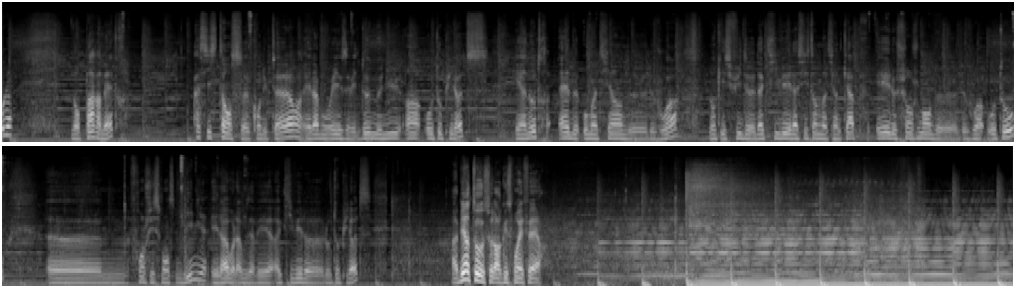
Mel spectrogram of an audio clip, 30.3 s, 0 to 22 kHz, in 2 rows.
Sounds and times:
Speech: 0.0 - 0.2, 1.0 - 1.9, 2.9 - 15.2, 15.8 - 20.7, 21.9 - 23.3
Music: 0.0 - 30.3.

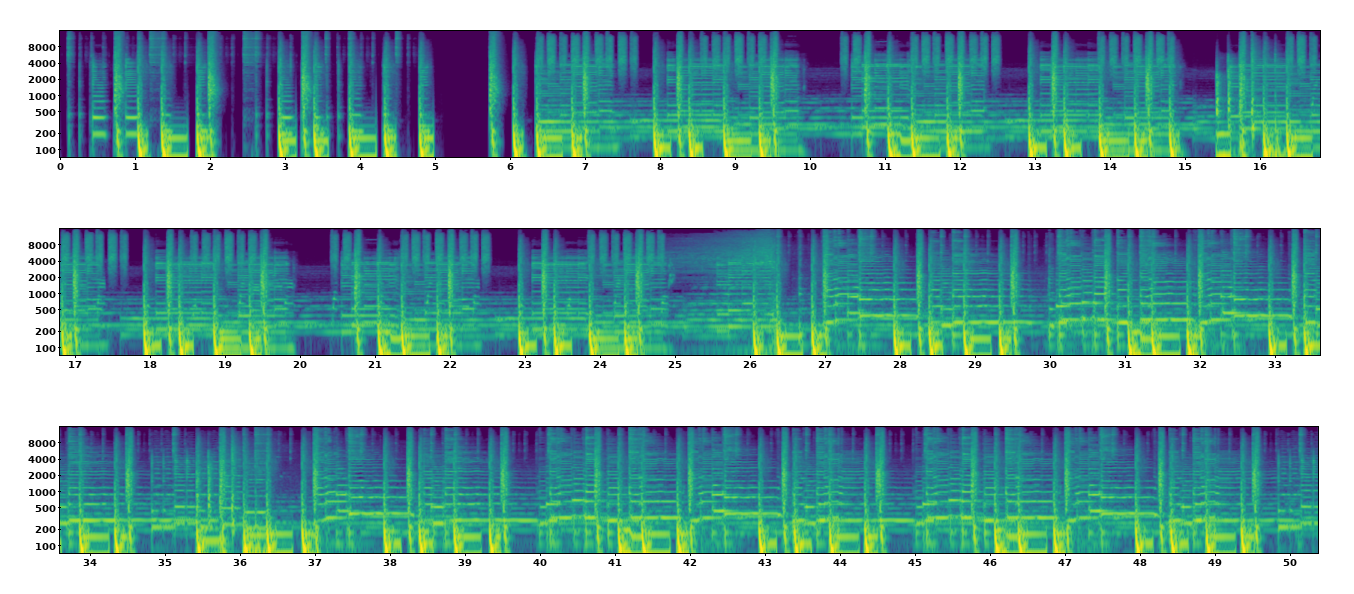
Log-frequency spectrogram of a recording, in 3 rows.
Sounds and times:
Music: 0.1 - 5.0, 5.8 - 50.3.

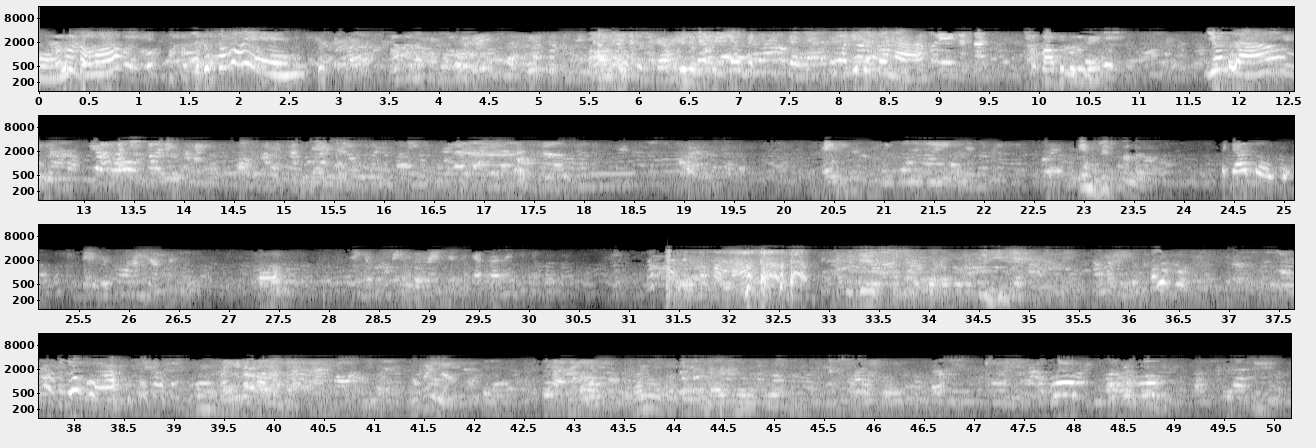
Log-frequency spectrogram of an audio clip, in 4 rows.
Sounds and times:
Inside, large room or hall: 0.0 - 50.1.

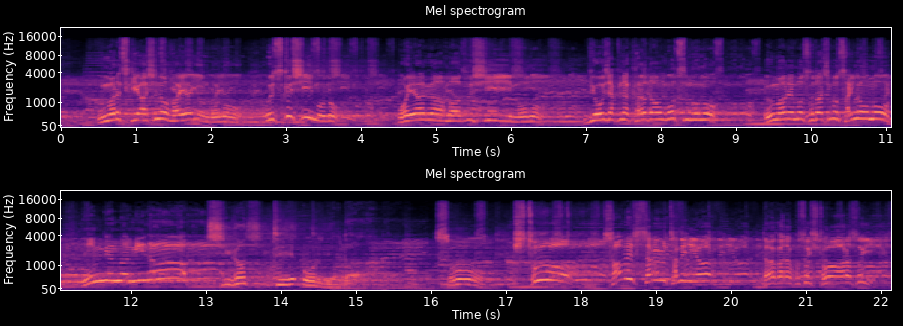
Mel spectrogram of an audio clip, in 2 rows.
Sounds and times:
Male speech, man speaking: 0.0 - 15.4, 16.0 - 22.1
Music: 0.0 - 22.1
Narration, monologue: 0.0 - 22.1.

